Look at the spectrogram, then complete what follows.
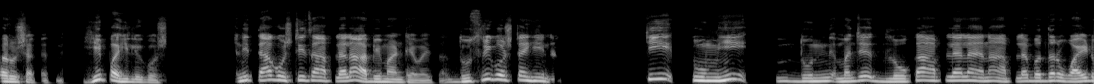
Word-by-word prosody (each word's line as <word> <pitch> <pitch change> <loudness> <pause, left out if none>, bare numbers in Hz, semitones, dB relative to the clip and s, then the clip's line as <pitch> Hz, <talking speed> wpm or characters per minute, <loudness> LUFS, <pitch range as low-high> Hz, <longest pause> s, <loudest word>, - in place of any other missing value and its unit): करू 135 -3 +4
शकत 100 -7 -6
नाही. - - -13 0.3
ही 195 - +6
पहिली 130 -9 +3
गोष्ट 95 -1 -8
आहे. - - -59 0.6
आणि 190 - +3
त्या 190 +2 +2
गोष्टीचा 190 0 0
आपल्याला 160 +3 +1
अभिमान 125 -3 +1
ठेवायचा. 90 -4 -8
दुसरी 145 - 0
गोष्ट 215 -4 0
ही 165 -5 +2
ना, 125 - -6 0.9
की 250 +1 +2
तुम्ही 185 +5 +3 0.6
2 145 +2 +2
म्हणजे 155 +8 +1 0.2
लोक 135 +3 0
आपल्याला 180 0 0
आहे 170 -3 +1
ना, 160 -1 -2
आपल्याबद्दल 155 +4 -1
वाईट 140 +5 +2
160 Hz, 150 wpm, -19 LUFS, 130-185 Hz, 0.9 s, ही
